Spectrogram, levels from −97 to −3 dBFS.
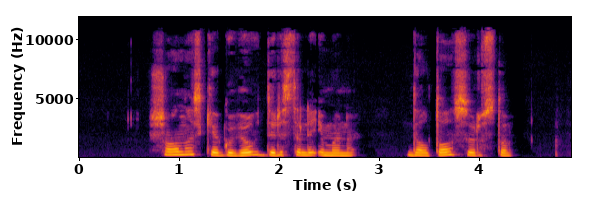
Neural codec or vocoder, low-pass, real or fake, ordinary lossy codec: none; 10.8 kHz; real; AAC, 64 kbps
